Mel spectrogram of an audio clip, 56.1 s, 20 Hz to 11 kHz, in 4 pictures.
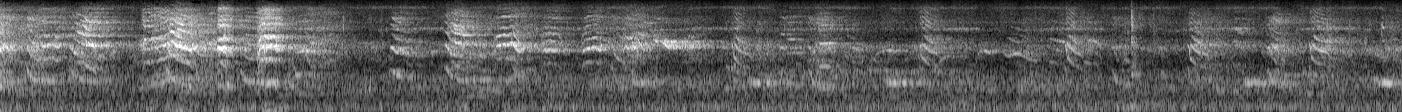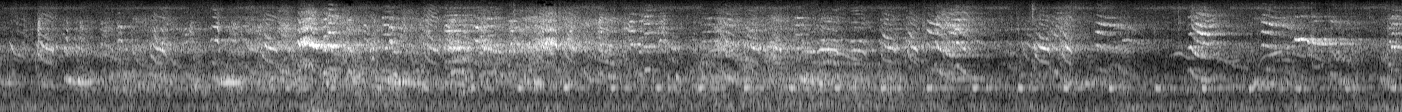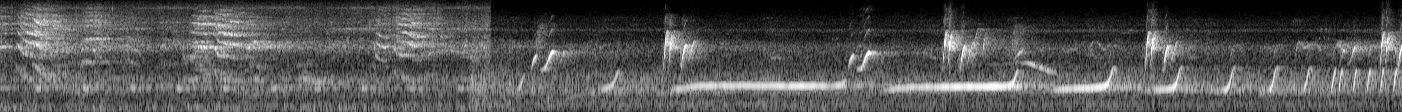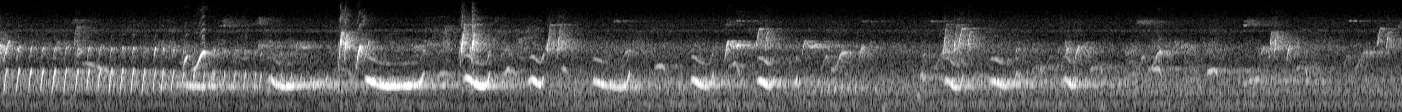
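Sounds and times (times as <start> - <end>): birds chirping: 9.2 - 33.0.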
